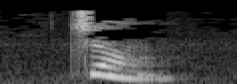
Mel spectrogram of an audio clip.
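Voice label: "证", Mandarin Chinese; chinese-flashcards; hsk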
